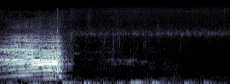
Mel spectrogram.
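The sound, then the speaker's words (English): A cow sound effect is played: one loud, drawn-out moo lasting about a second, then it falls quiet apart from faint, low rumbling thumps in the background. “Uh, that you played a cow sound.”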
